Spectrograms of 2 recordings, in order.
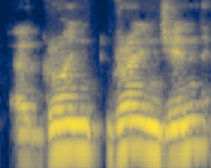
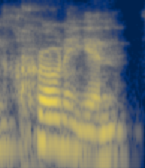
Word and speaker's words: Groningen: And you did a very good try at pronouncing Groningen. But you have to get the Dutch G down a little bit better.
